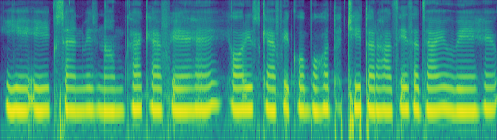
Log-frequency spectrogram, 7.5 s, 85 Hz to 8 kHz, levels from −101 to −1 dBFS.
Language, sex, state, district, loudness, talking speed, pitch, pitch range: Hindi, female, Bihar, Patna, -12 LUFS, 145 wpm, 230 Hz, 225-235 Hz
